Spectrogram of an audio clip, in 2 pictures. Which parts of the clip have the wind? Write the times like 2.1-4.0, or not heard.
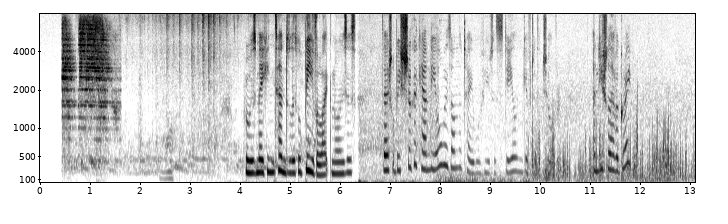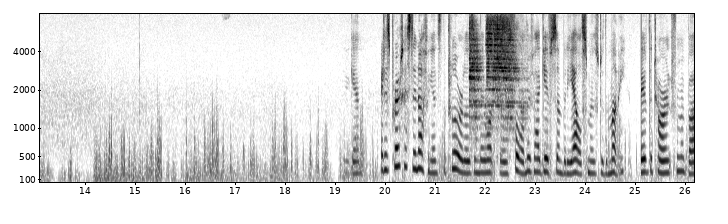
6.3-26.1.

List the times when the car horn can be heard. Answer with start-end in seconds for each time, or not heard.
0.4-1.6, 21.6-22.9.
